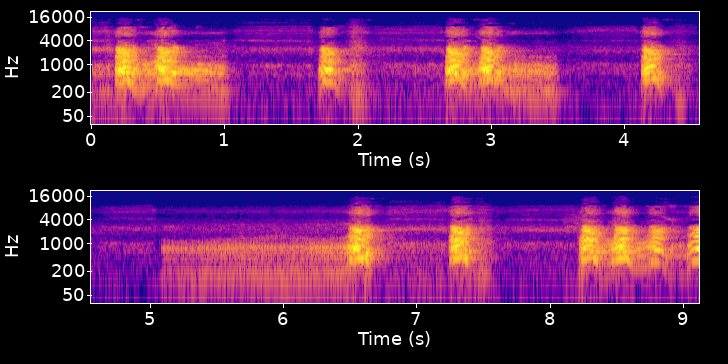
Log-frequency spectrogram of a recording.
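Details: Guard dog barking in bright, sharp barks, singly and in quick pairs and a triple burst at the end, with a brief murmur of noise between them.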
